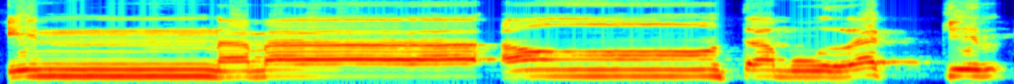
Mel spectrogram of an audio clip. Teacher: नून की आवाज को नाक में छुपा कर पढ़ेंगे 1 अलिफ के बराबर · इन्नमा पर मद्दे मुनफसिल है, छोटी मद है, ठीक है। उसको 3 अलिफ के बराबर खींच कर पढ़ेंगे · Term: इख्फा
